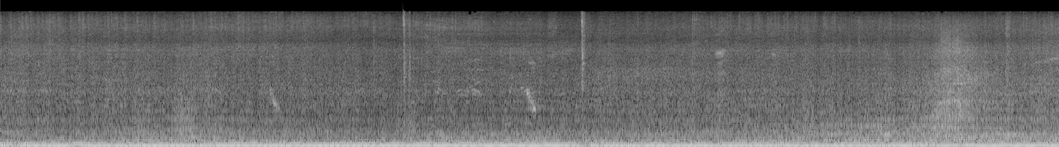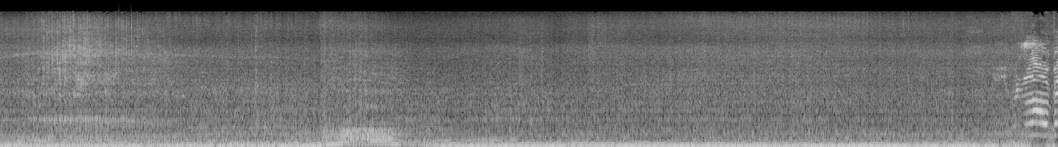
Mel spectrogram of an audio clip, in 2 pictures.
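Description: Pro Street Chevy Nova's engine rumbling low and steady as the car cruises at low speed, heard from inside the car. The note dips briefly and changes about two-thirds of the way through.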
